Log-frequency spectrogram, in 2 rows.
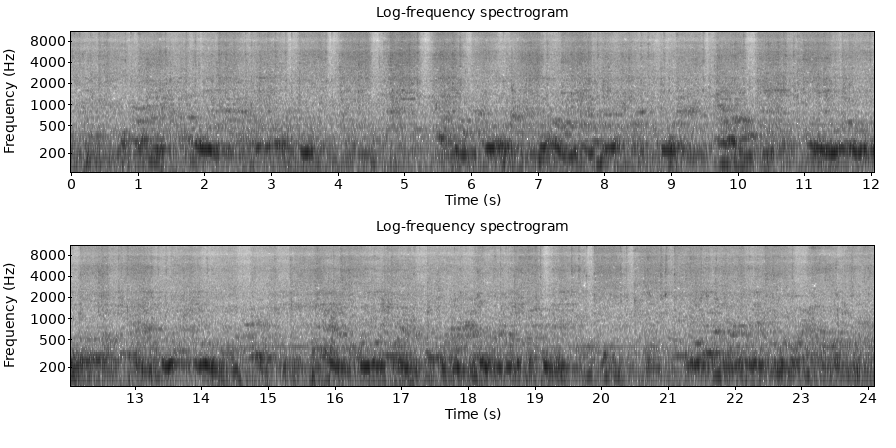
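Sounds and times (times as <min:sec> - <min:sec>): knitting machine clicks: 0:00.0 - 0:24.0
knitting machine whirring: 0:00.0 - 0:24.0.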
